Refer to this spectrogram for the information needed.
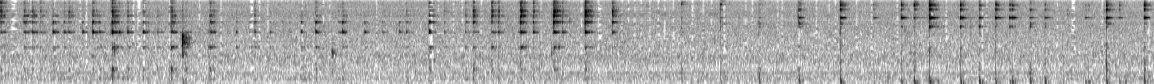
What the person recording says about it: soft glass tapping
